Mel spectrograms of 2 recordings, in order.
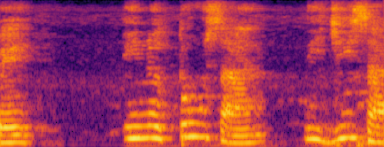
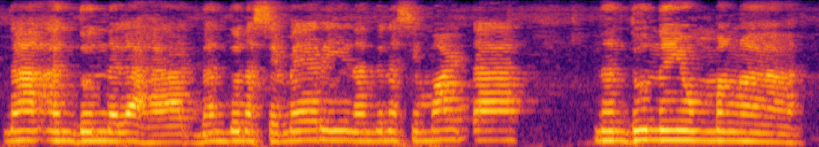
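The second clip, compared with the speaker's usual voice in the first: usual speaking voice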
